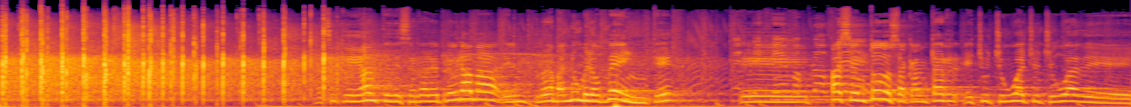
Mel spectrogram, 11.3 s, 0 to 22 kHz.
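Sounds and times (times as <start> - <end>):
applause from teachers honoring children: 0.0 - 3.6
speech: 3.2 - 11.3.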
